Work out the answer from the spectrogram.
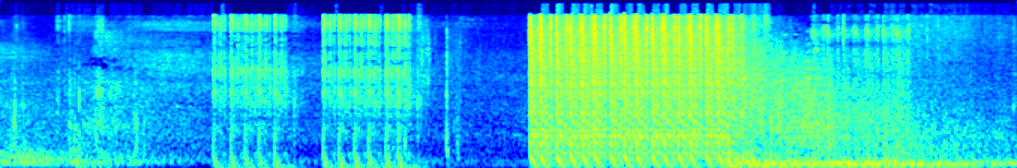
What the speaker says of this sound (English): Good nade deep into the apartments.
